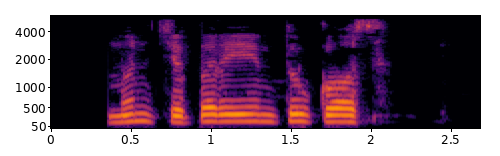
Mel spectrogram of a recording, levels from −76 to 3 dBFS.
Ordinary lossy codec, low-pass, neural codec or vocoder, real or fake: MP3, 32 kbps; 5.4 kHz; none; real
